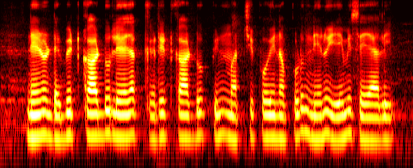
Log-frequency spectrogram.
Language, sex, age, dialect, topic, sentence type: Telugu, male, 18-24, Southern, banking, question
